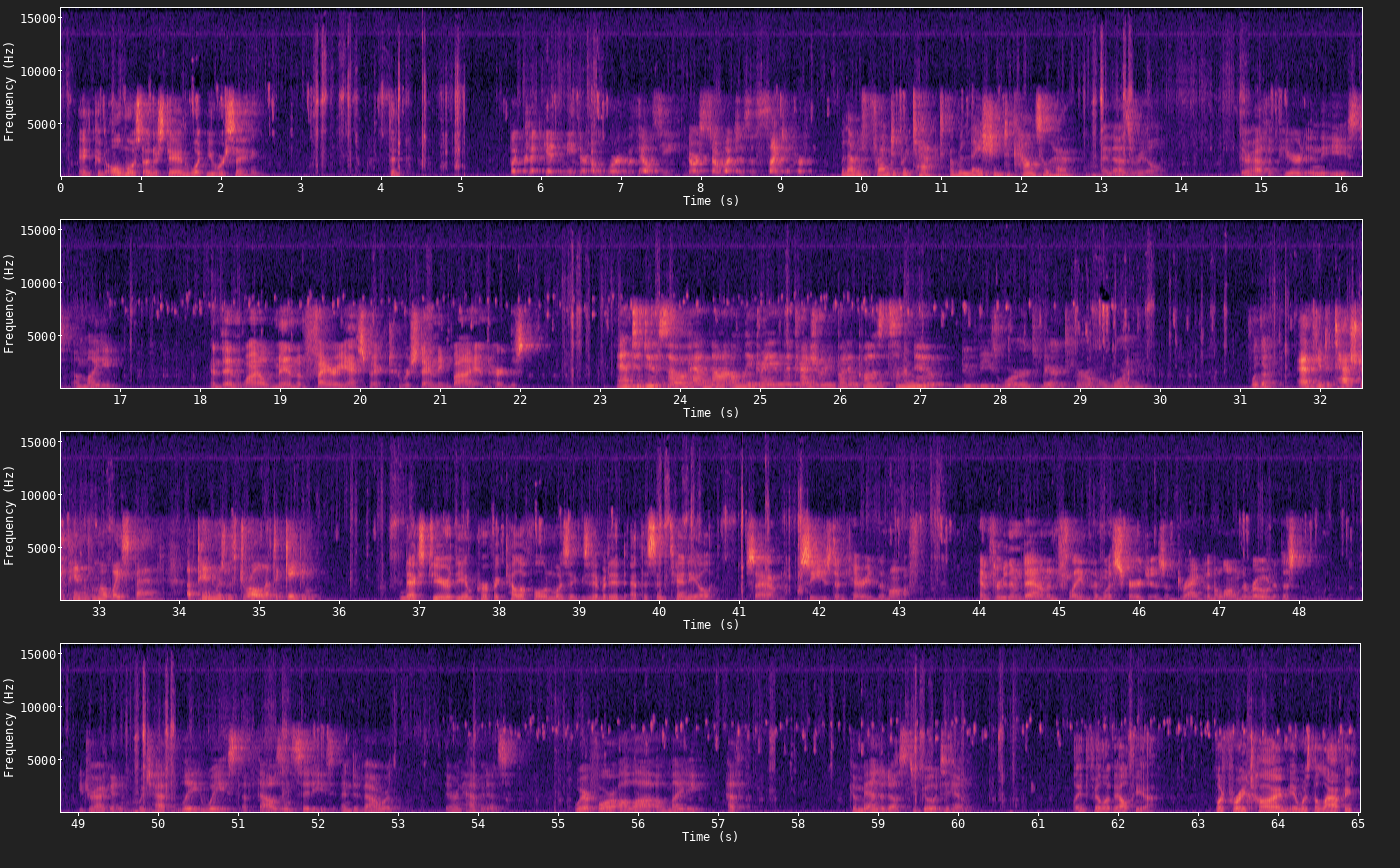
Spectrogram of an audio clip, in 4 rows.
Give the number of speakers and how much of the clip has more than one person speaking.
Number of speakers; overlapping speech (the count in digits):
8, no overlap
